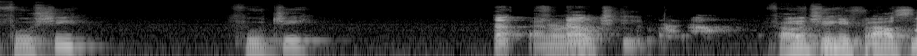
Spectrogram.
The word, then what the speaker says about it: Fauci: Fucci? I don't know. Anthony Fauci. I want to say it's Fauci. Oh, yeah. I was, Fauci.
